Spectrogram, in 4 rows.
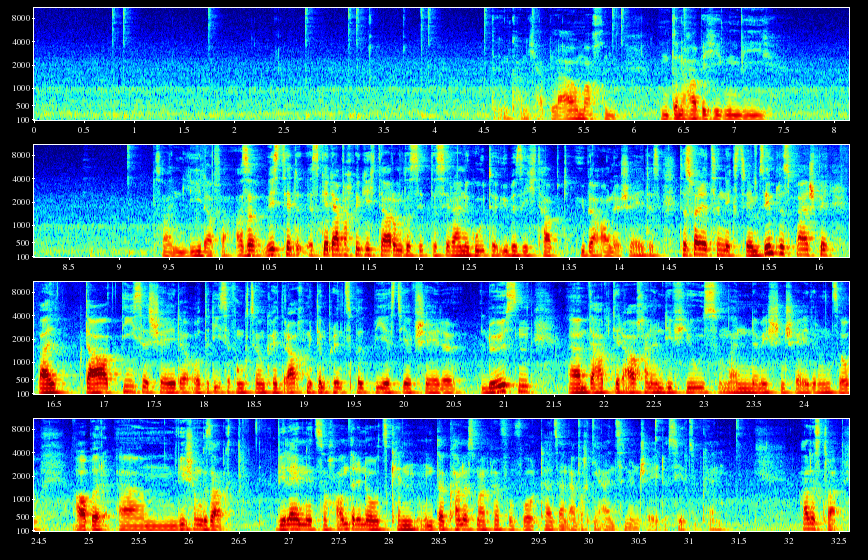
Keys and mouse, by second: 0.7 click, 3.1 click, 5.7 click, 11.3 middle click, 13.7 middle click, 29.9 click, 31.4 click.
